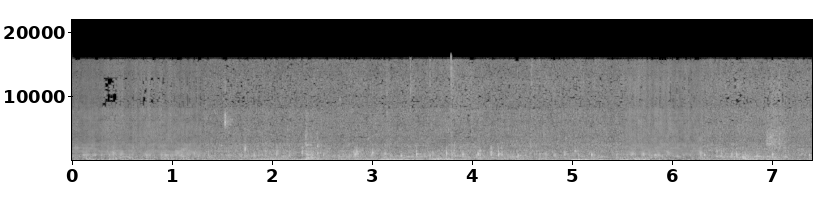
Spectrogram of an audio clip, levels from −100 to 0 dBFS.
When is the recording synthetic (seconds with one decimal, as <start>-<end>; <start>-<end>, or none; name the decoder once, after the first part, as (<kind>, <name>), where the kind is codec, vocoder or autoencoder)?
0.0-1.3 (vocoder, Vocos); 5.5-6.3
